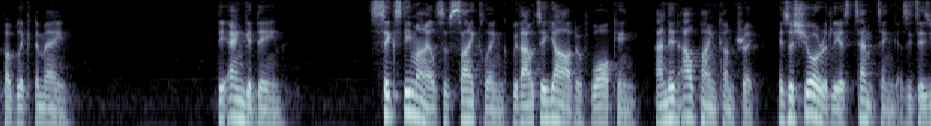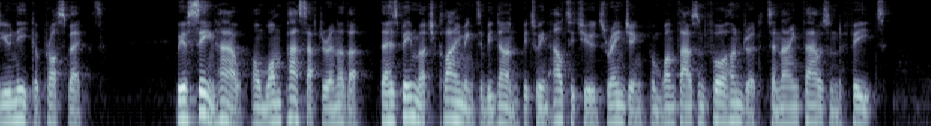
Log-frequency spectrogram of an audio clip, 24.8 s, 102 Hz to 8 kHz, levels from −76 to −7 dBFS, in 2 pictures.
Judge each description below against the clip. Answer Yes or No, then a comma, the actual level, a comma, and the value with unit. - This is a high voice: No, low, 100 Hz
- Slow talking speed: Yes, slow, 130 wpm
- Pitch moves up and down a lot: No, average, 3.9 semitones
